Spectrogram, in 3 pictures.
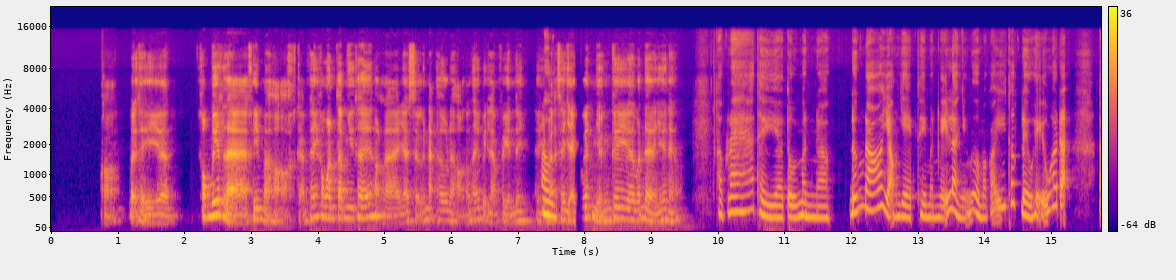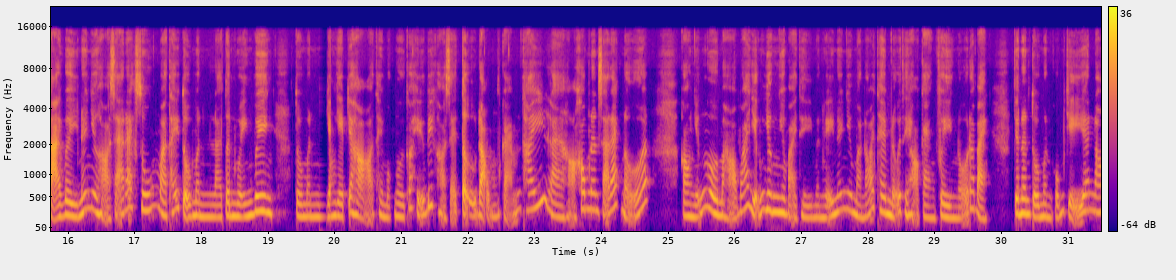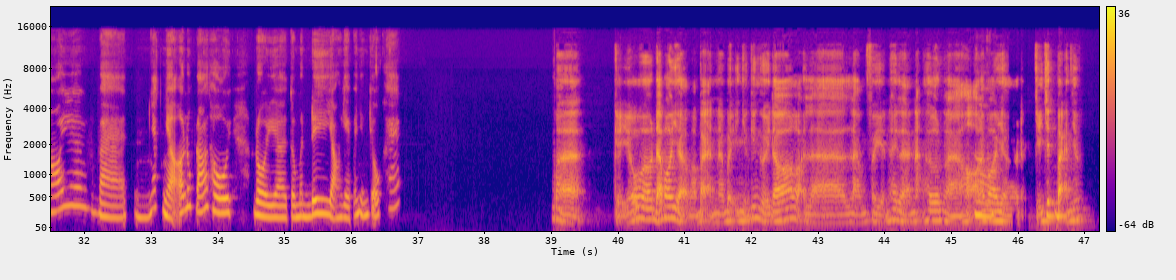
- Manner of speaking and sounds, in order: distorted speech; static; other background noise; tapping
- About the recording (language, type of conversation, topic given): Vietnamese, podcast, Bạn đã từng tham gia dọn rác cộng đồng chưa, và trải nghiệm đó của bạn như thế nào?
